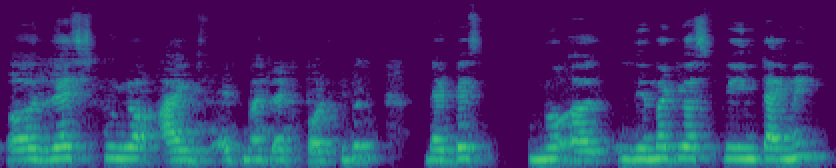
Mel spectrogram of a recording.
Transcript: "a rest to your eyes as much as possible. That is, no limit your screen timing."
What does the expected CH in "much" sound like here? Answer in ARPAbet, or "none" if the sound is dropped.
S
